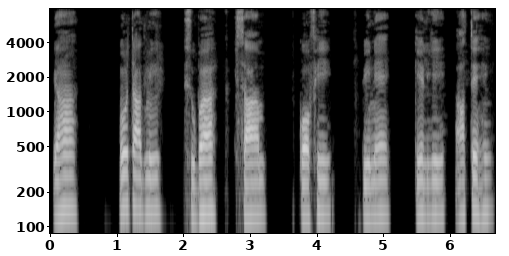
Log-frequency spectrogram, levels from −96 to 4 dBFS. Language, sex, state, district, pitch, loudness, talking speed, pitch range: Hindi, male, Bihar, Jahanabad, 125 Hz, -24 LUFS, 100 wpm, 120-130 Hz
